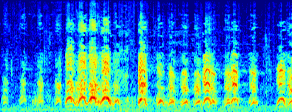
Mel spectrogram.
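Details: Two-year-old unneutered male American Staffordshire Terrier in Milan, Italy, overexcited and dominant, barks loudly in quick bursts: about fourteen sharp, harmonic, arching barks, some clustered in rapid runs, others spaced roughly half a second apart, over a faint low hum.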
